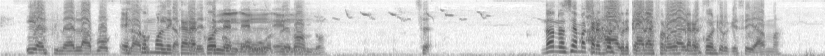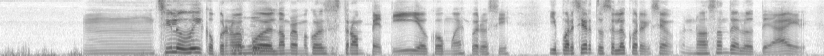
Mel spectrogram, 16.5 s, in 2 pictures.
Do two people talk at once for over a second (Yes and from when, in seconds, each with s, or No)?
Yes, from 1.2 s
